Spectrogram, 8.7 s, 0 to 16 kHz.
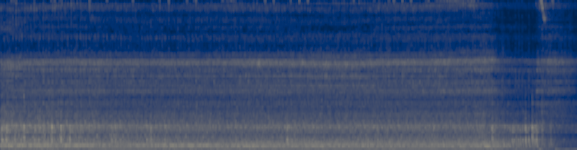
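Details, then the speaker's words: Brand-new 3.8 Whipple supercharger, belt on, engine idling: fast, uneven metallic rattling about four per second over steady idle, stopping at shutdown; supercharger rattles badly at idle, judged damaged. "here's a box for it and this thing sounds terrible rattles real bad let me start it"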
